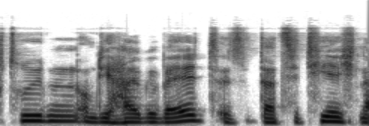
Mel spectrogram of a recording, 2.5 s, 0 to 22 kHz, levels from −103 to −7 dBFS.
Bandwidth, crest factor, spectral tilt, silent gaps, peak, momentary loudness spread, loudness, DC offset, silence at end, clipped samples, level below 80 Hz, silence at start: 9.4 kHz; 14 dB; -5.5 dB/octave; none; 0 dBFS; 5 LU; -16 LUFS; under 0.1%; 0 s; under 0.1%; -58 dBFS; 0 s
